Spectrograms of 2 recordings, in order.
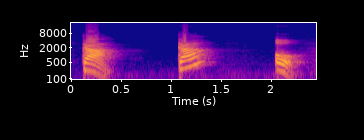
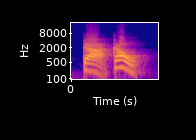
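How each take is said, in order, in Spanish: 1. La palabra se divide en sílabas separadas. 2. La palabra se dice de corrido, en una sola pieza. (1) "forman parte de sílabas diferentes" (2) "No decimos cacao"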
